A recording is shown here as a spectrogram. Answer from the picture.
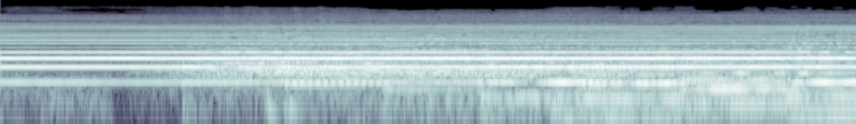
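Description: A woman's singing voice holding one long, steady high note, with backing music coming in underneath about a second and a half in.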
